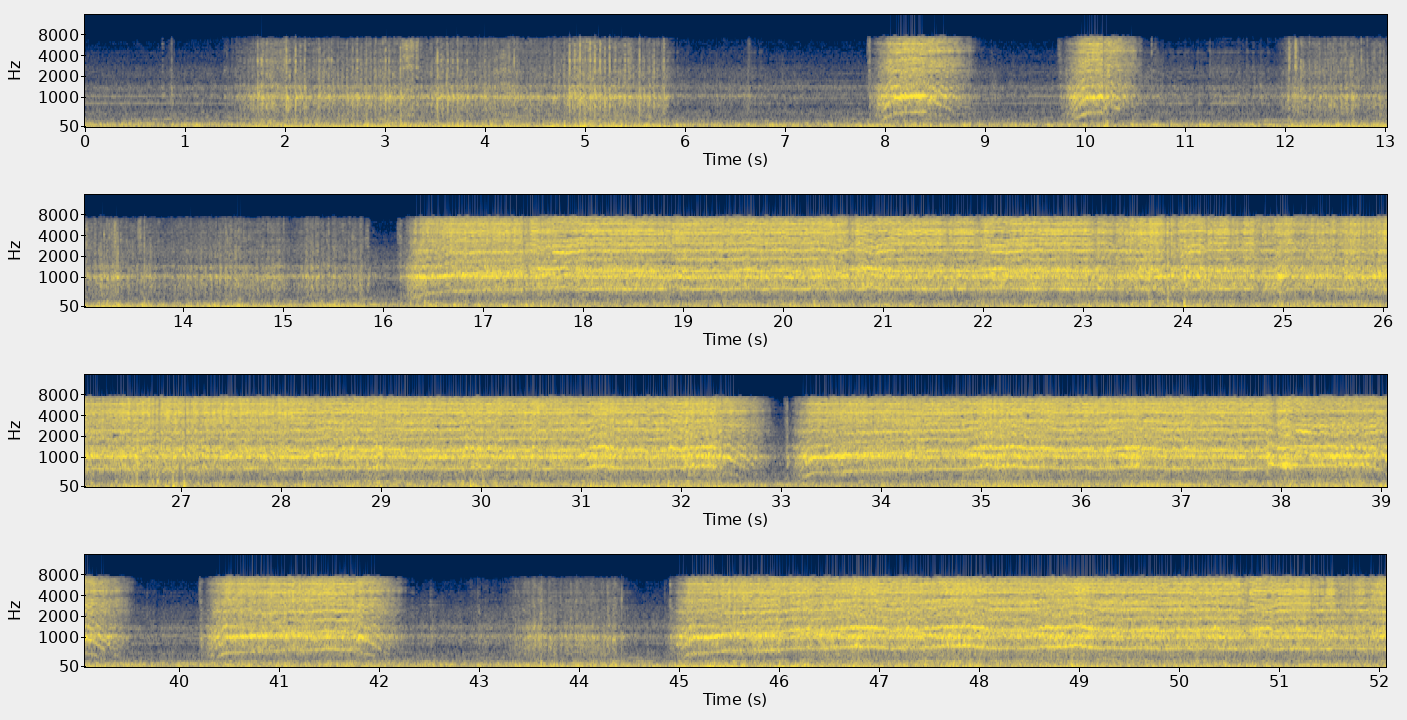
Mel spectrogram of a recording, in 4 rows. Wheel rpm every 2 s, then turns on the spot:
10, 20, 20, 10, 30, 10, 10, 20, 120, 160, 160, 160, 160, 160, 160, 160, 90, 160, 160, 90, 90, 10, 70, 160, 160, 160.
2-6 12-16 42-44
